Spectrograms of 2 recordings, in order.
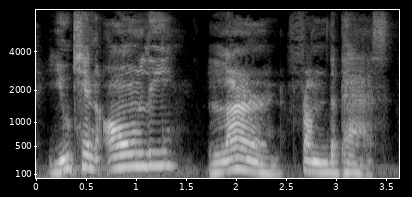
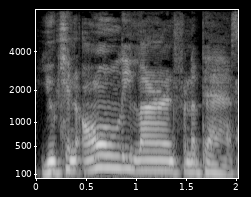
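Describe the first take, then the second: First: Very slow, words drawn out and spaced apart; deliberately slow. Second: Said in the usual way. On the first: Shown as a demonstration. Speaker repeating the lesson for listeners, deliberately slow. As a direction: say it slowly, word by word. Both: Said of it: "I'm gonna say it slow again".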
